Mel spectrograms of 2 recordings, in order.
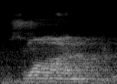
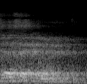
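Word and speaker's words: Sawin: Some people say SA-WIN, SA-WIN, Swan, but it's SA-WIN, just in case you're wondering.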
